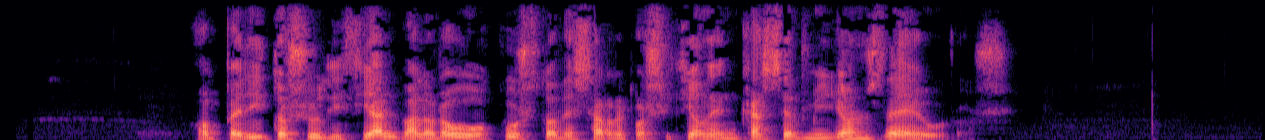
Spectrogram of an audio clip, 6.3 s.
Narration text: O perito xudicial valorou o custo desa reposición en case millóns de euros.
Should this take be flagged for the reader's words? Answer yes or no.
no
